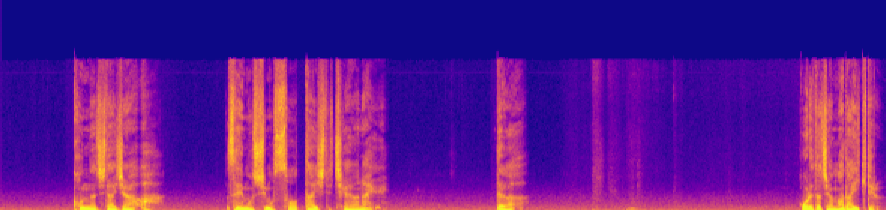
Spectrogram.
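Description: A man speaks in a low, intent voice close by.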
